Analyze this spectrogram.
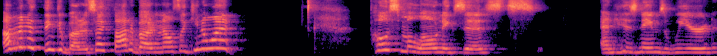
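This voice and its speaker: A woman's high-pitched voice with lively intonation at a moderate pace, broken by long, frequent pauses. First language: Hungarian. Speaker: musician. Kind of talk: interview.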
